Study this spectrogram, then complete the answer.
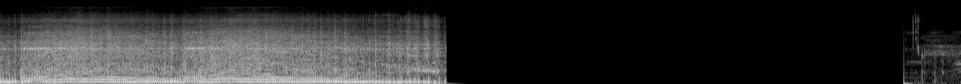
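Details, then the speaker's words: Old Honda Revo single-cylinder motorcycle emitting smoke, revved up and down twice: coarse uneven exhaust beat, then cuts out; rough running alongside the smoke problem, cause not yet found. "Suara mesinnya cukup kasar, seperti yang terdengar di video sebelumnya. Kemudian, masalah kedua adalah asap."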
